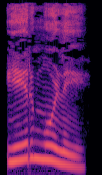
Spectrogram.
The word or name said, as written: ಏರುಮೊಳೆ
